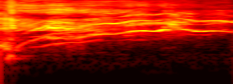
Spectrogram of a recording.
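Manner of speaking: high squeal of laughter; can't keep a straight face; cracking up. Real, not acted. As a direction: break into a laugh mid-sentence. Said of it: "I can't say that with straight face".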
